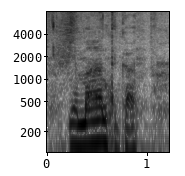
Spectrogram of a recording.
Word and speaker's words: Yamantaka: In English, we normally accent the penultimate syllable, the next to the last syllable. Ratnakara, Ratnakara, Yamantaka, Yamataka. Yeah, but if you know Sanskrit, you should be kind of giving more emphasis to the long vowel. Ratnakara. Okay, Ratnakara, Yamantaka.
